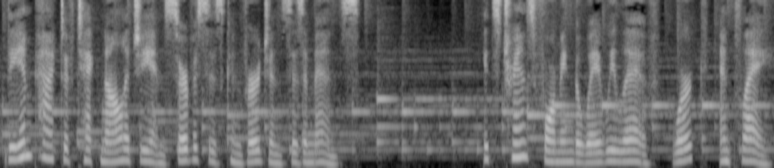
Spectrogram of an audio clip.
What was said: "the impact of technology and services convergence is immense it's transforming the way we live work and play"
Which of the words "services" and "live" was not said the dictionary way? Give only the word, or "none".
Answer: none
